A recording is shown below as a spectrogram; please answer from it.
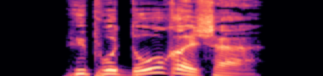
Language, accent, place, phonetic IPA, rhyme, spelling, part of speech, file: German, Germany, Berlin, [ˌhypoˈdoːʁɪʃɐ], -oːʁɪʃɐ, hypodorischer, adjective, De-hypodorischer.ogg
- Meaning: inflection of hypodorisch: 1. strong/mixed nominative masculine singular 2. strong genitive/dative feminine singular 3. strong genitive plural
